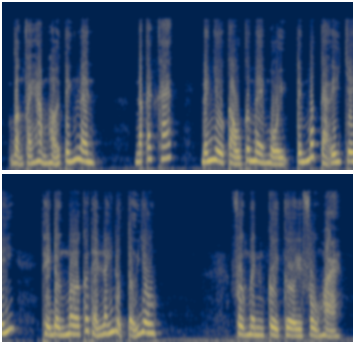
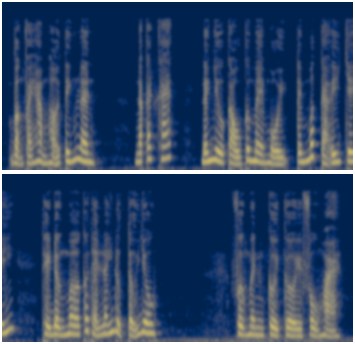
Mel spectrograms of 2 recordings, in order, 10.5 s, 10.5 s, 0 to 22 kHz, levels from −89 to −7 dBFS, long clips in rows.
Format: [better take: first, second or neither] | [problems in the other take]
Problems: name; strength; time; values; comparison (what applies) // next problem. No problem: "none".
second | distortion; slight; 9% of the sound clipped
